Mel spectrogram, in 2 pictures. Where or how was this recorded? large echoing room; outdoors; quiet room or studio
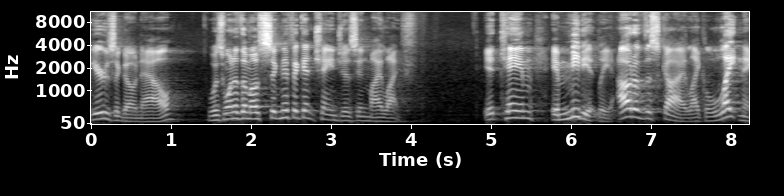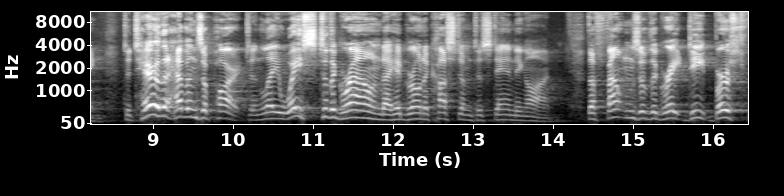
large echoing room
